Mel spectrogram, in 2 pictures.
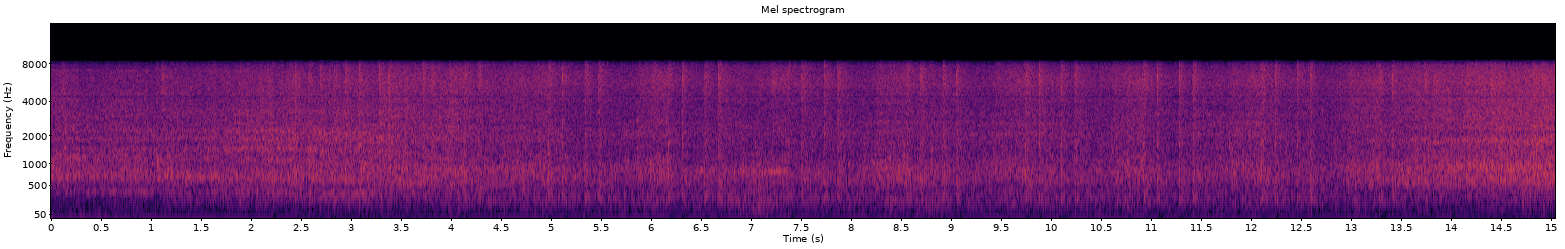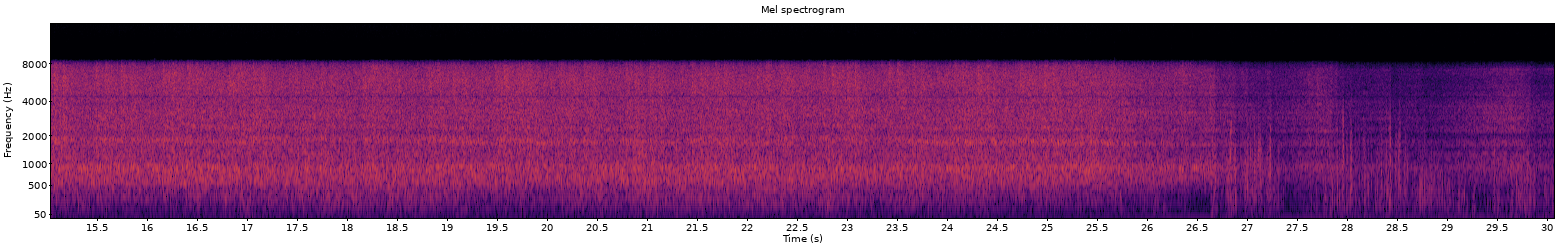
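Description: Freight train running through a station behind an electric locomotive: the locomotive approaches with some steady tones, then the wagons pass close by with rumbling wheels and clickety-clack over the rail joints, loudest in the middle. The sound drops and changes near the end.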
